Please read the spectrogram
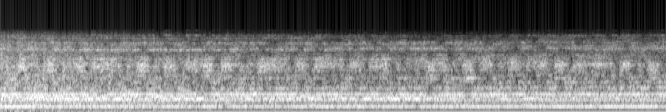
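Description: Vacuum cleaner running: a steady motor hum over a rush of air.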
